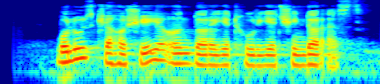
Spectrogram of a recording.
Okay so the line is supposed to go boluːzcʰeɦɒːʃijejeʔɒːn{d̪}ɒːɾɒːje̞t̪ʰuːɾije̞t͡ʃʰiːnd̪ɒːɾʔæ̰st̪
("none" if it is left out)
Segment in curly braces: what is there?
d̪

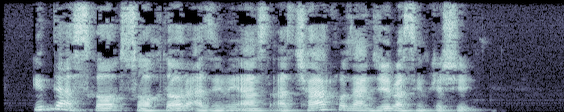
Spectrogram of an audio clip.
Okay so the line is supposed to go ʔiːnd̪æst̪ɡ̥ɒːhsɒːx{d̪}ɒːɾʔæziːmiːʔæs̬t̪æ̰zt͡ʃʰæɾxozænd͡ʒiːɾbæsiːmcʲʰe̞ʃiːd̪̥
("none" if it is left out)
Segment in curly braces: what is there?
t̪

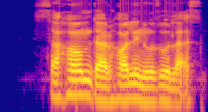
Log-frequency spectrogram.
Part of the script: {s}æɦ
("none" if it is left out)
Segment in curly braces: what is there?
s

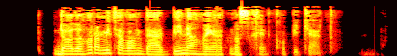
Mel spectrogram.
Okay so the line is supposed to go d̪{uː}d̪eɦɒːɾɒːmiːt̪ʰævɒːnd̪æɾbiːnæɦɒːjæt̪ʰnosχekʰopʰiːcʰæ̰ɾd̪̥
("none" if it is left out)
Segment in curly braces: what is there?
ɒː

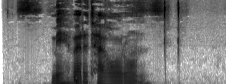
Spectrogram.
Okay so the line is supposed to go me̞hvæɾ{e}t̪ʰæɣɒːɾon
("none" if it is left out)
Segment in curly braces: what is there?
e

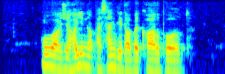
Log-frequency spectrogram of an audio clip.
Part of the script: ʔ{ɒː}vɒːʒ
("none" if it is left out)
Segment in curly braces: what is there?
uː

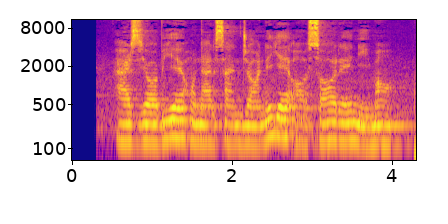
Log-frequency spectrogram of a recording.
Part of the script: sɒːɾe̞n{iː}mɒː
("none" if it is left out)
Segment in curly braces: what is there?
iː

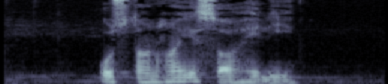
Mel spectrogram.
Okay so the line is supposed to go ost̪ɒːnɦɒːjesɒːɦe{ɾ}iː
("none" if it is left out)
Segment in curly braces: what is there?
l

